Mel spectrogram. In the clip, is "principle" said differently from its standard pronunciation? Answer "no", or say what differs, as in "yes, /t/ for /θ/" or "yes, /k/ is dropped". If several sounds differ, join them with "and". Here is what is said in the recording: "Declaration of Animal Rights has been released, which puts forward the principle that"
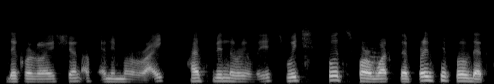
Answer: no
